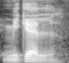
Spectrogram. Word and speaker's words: Miguel: The U is silent in Mig Miguel.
